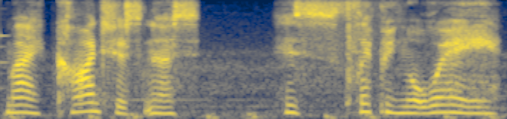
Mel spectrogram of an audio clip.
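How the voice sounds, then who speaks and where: A gentle young dragon boy in a dramatic game scene, lowish for a female voice and slow. The speech is soft, halting and earnest, over faint music. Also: steady tone. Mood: weak, fearful. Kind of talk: dramatic video game voice acting.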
